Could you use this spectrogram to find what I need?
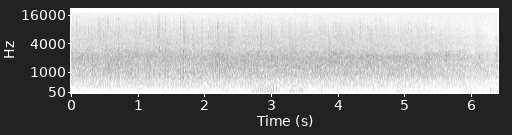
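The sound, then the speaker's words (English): Audience applause welcoming a speaker to the stage: steady, dense clapping that stays loud and even throughout. “So put your hands together and help me welcome Deb Hirsch to the stage.”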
